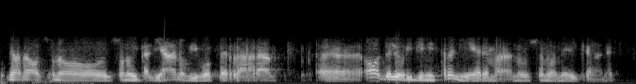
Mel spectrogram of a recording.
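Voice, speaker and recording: Through noticeable background noise, a man speaks at a fairly quick pace. His fairly low voice has ordinary pitch variation. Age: 40s. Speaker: actor. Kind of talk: radio interview.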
